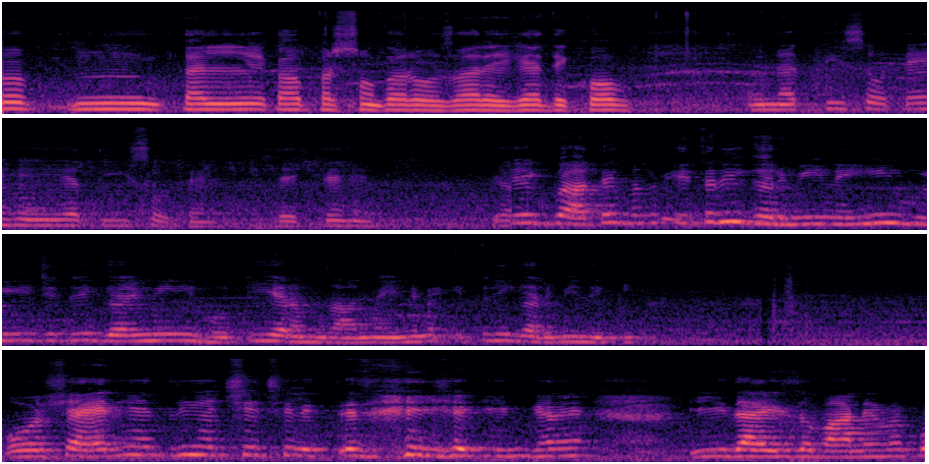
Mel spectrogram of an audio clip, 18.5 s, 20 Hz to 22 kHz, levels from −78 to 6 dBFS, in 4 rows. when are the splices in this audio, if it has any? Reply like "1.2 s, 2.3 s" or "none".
7.1 s, 13.1 s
